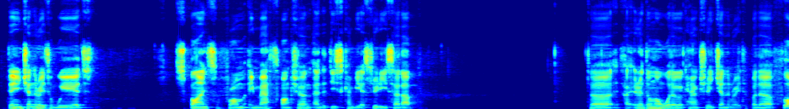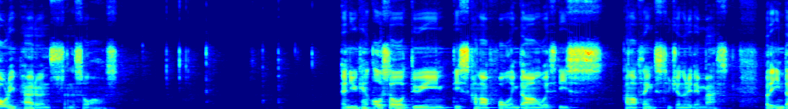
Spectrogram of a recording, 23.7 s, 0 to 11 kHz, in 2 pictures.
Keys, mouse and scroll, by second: 0.0-2.9 middle drag, 4.5-7.5 drag, 9.0-10.7 drag, 10.7-11.1 scroll down 2, 11.1-12.9 middle drag, 12.9-15.8 drag, 15.8 middle click, 16.5-17.9 drag, 17.9-19.7 middle drag, 19.7-21.9 drag, 21.9-23.6 middle drag.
